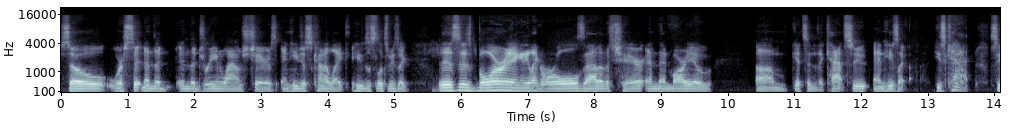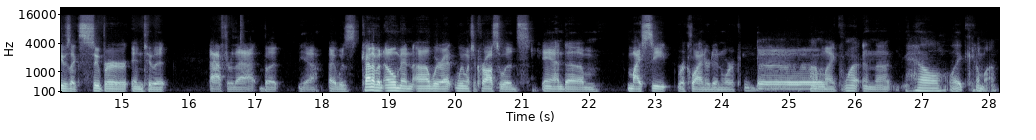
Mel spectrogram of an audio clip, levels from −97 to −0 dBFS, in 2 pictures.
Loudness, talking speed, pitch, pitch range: -23 LUFS, 185 wpm, 105 Hz, 100-115 Hz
